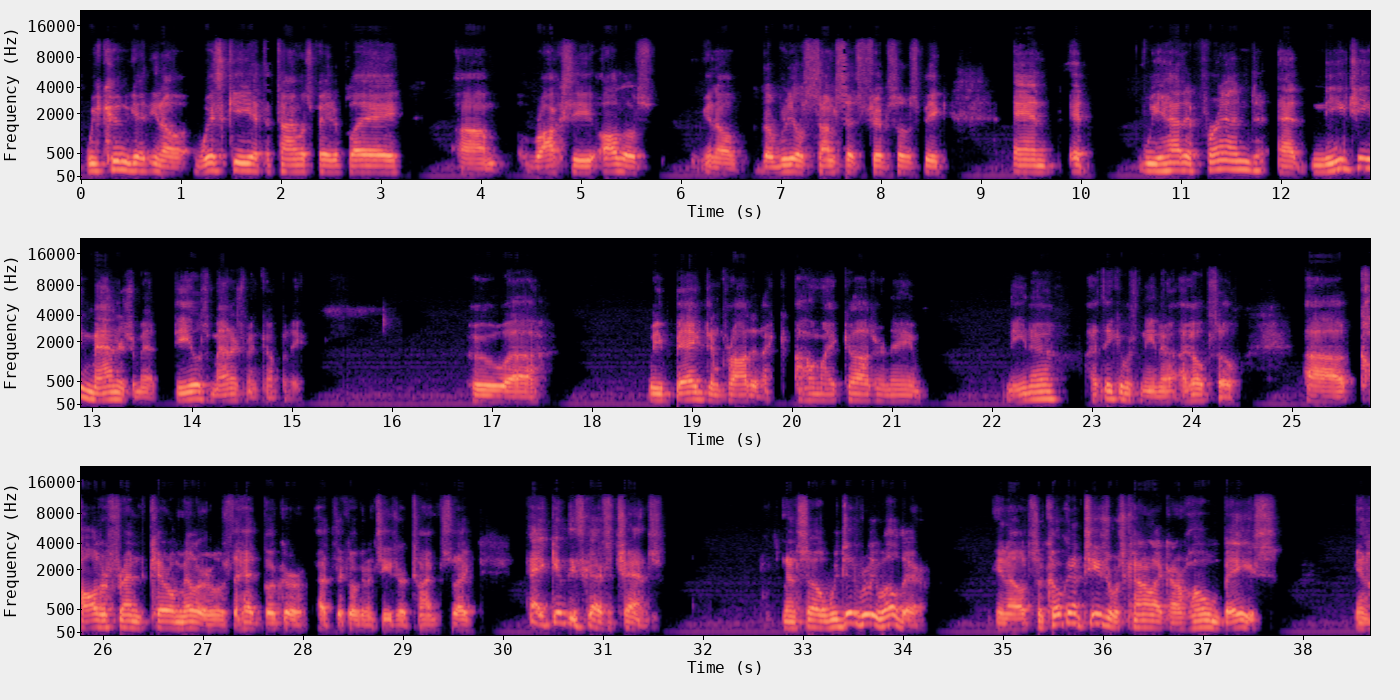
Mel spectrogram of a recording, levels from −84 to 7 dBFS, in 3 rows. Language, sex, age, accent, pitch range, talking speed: English, male, 50-69, American, 110-140 Hz, 160 wpm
